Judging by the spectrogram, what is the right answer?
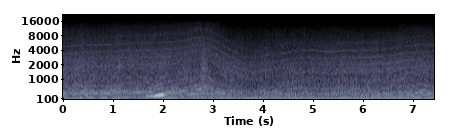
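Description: UMP modified race car in iRacing, heard from the in-car view. The engine drones steadily throughout, with one brief rise and fall in pitch near the start. There is no talking.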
